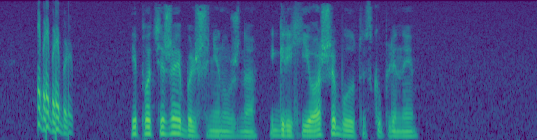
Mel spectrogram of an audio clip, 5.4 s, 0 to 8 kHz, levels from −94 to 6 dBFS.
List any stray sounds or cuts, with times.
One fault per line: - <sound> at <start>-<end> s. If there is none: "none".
- chirp at 0.4-0.8 s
